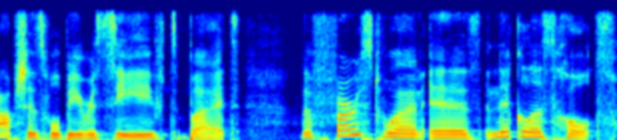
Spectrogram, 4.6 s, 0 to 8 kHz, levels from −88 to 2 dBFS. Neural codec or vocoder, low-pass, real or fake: none; 7.2 kHz; real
